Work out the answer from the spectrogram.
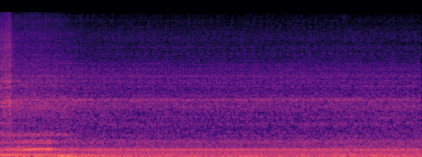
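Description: A car engine running, loudest in the first second with a slight rise in pitch, then settling into a steady run that cuts off abruptly at the end.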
